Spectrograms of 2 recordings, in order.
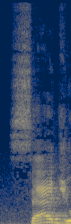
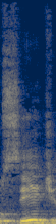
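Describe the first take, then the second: First: "Sede" with an open first E. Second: "sede" with a closed first E. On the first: Teacher contrasting two spellings-alike words, "Sede" with open E. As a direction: say "Sede" with the E as in English "bed". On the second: Teacher contrasting two spellings-alike words, "sede" with closed E. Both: Shown as a demonstration. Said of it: "Sede ou sede não tem acento".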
